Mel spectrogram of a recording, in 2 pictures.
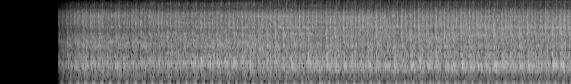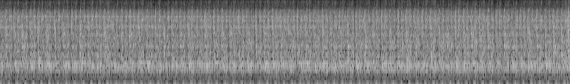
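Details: CBX motorcycle at idle: a rapid, fairly even ticking knock of about four per second over a buzzy single-cylinder idle, suggesting a top-end knock; cause not yet clear.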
